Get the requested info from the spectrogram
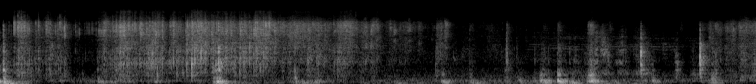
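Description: Clear plastic packaging crinkling as it is handled for a couple of seconds, followed by scattered light clicks and knocks.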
